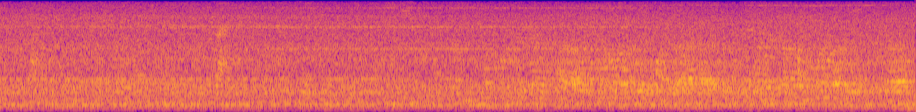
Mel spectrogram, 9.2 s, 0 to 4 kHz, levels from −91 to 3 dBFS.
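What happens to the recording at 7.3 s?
Nothing goes wrong at 7.3 s: the audio carries straight through with no dropout, glitch or distortion, only the call path's usual narrowband character with nothing above about 4 kHz.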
